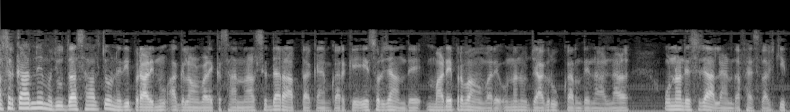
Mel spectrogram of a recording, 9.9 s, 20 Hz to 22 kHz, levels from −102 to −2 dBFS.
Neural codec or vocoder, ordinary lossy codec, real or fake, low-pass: none; none; real; 7.2 kHz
